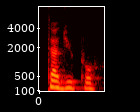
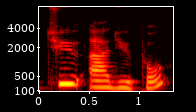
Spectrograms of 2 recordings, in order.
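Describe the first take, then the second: First: Tu and as merge into one syllable. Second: The words tu and as are said separately. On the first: This is how people actually say it. "I've written it down as we say it" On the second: This is the standard written form. "Obviously it should be tu as du pot"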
